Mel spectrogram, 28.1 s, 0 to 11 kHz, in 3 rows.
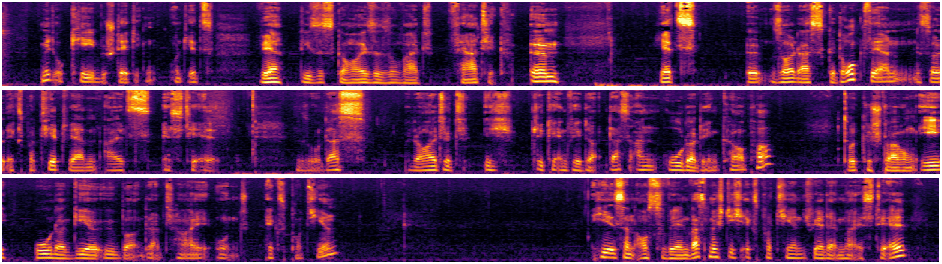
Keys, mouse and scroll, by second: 0.2 scroll up 2, 0.8 scroll down 2, 1.2-2.5 middle drag, 2.5-5.0 drag, 14.2 click, 15.0-15.3 scroll up 2, 16.0 click, 19.3 click, 21.0 click.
